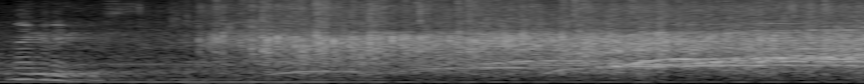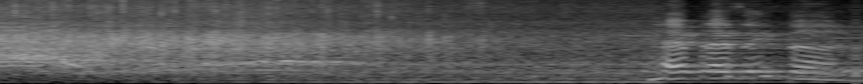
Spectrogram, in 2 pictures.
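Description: A crowd applauds and cheers.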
